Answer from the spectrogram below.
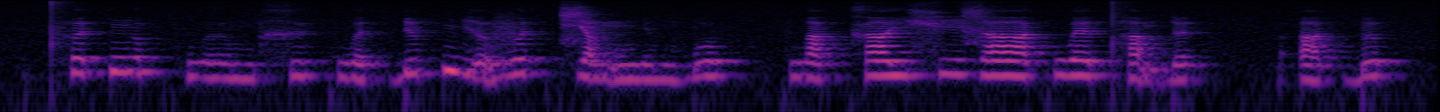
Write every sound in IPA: t̪ʰ ə˦˥ t̚ ŋ ə˦˥ p̚ h w ə̤ː˨˩ m x ɨ˧ k w ə˨˩ t̚ ɗ ɨ˦˥ p̚ ŋ ḭ˧˨ ə̯ v ə˦˥ t̚ t͡ɕ a̰˧˨ m ŋ e̤˨˩ m ɓ o˦˥ p̚ | k w a˨˩ k̚ x a˧ j x i˧ z aː˧ k w ɛ˧ t̪ʰ a̰˧˨ m ɗ ə˨˩ t̚ | ʔ a˨˩ k̚ ɓ ə˦˥ p̚

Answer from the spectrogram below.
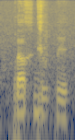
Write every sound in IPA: ɾ ʌ x ɡ ɪ v p ɪ

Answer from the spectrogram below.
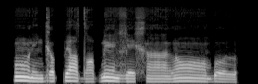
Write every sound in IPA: õ ɾ ĩ ɡʲ ɔ p e dˤ a ɓ ẽ ɮ e x ãː l ɔ̃ː ɓ o l

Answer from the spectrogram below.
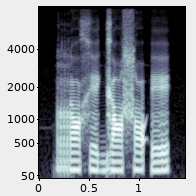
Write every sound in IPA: r ɒ x e ɡʲ ɒ sˤ o ʔ e

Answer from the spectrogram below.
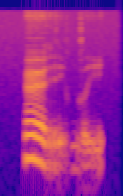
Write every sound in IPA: œ r ḭ ɡʷ ḭ

